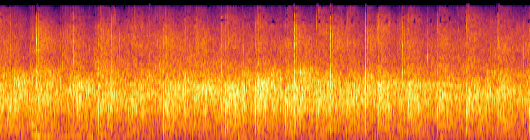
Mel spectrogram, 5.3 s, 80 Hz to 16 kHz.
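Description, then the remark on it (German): An audience applauds steadily in thanks to a colleague for 30 years of work with the FST: a dense wash of many hands clapping at an even, fairly loud level for several seconds, with no clear voices over it. “Ich denke, für die Welf kann man dort ruhig auch einen Beifall spenden.”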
